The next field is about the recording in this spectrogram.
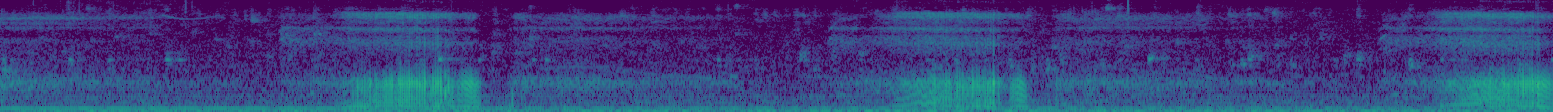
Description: Please enjoy my snoring baby while a noisy fishtank filter cycles water in the background :-)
